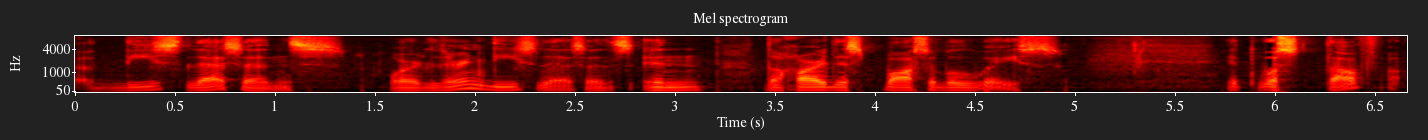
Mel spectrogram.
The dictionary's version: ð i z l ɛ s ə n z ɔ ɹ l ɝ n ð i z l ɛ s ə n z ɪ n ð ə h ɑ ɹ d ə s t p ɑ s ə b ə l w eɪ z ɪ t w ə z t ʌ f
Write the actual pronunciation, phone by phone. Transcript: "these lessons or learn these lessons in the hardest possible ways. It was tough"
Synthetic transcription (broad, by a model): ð i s l ɛ s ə n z ɔ ɹ l ɝ n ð i s l ɛ s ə n s ɪ n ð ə h ɑ ɹ d ə s t p ɑ s ə b ə l w eɪ s ɪ t w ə s t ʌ f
